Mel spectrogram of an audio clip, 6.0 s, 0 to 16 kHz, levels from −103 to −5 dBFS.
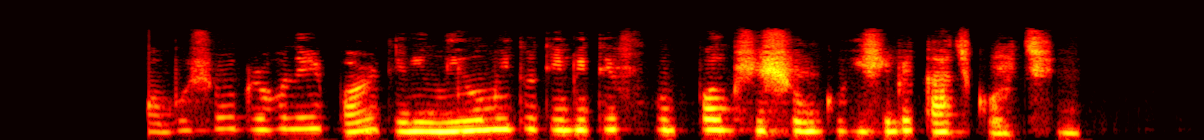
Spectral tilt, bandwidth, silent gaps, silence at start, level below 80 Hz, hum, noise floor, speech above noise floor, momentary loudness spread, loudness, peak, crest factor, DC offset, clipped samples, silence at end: -5.5 dB/octave; 7.2 kHz; none; 0.75 s; -74 dBFS; none; under -90 dBFS; over 61 dB; 19 LU; -29 LUFS; -12 dBFS; 18 dB; under 0.1%; under 0.1%; 0.65 s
